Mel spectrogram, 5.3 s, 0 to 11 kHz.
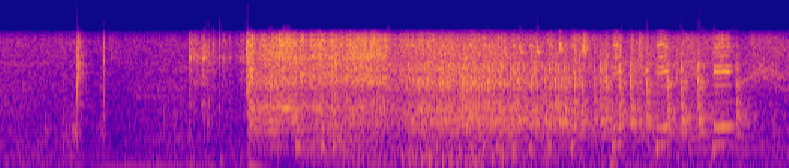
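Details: Generac 044561 12 kW LP-fueled standby generator, cold morning start a few days after a tune-up, having struggled to start the day before: several seconds of uneven cranking without catching; needed a second manual start.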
